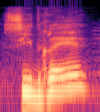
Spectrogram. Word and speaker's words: cidre: And they were like, it's like, and I had to say it like with a French accent, like, cidre?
